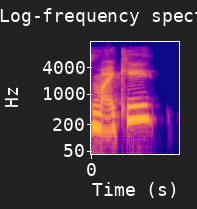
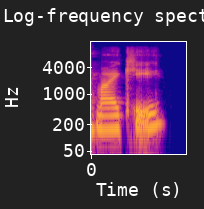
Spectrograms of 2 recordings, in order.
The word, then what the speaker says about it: Mykey: His name is Mikey, but it's spelled M-Y-K-E-Y. – Okay. – Mikey.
